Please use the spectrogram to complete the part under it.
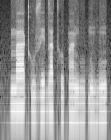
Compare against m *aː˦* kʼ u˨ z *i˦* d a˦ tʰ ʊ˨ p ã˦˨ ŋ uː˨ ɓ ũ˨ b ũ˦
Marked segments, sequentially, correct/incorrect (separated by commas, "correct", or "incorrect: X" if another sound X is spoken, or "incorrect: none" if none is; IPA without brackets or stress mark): correct, incorrect: e˦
